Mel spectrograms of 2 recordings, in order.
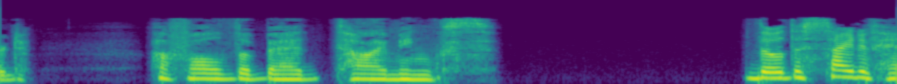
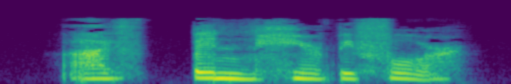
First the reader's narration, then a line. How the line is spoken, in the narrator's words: he muttered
